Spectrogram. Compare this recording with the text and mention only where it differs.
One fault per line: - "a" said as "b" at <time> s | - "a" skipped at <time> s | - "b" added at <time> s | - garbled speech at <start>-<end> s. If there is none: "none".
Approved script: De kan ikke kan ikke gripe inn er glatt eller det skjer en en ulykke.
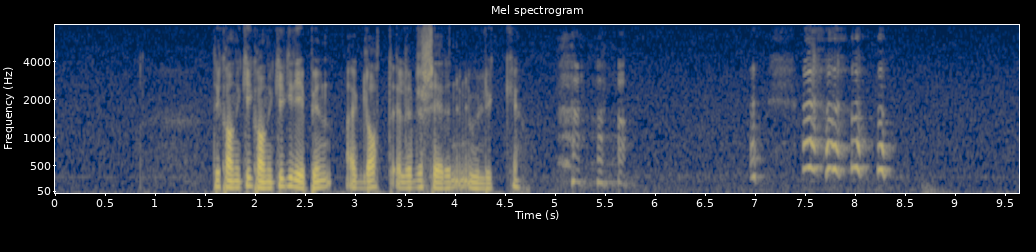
none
